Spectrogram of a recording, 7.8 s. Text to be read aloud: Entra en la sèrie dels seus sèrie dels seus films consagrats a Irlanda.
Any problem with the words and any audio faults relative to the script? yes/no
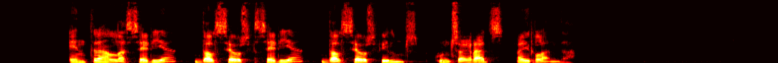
no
